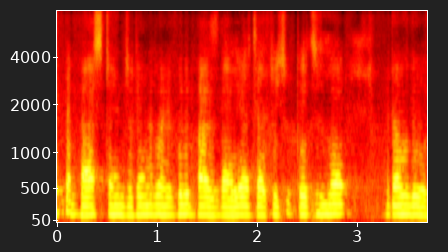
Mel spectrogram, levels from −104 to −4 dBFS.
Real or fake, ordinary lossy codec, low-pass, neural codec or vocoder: fake; none; none; codec, 16 kHz, 1 kbps, FreqCodec, smaller model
